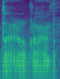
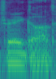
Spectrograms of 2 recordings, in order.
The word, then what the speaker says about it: Dargoth: This town is called Dargoth, not Dragoth.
